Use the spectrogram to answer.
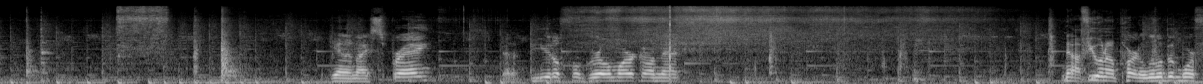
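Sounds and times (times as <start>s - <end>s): background music: 0.0s - 12.0s
aerosol oil spray hiss: 1.2s - 1.8s, 5.6s - 10.1s.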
